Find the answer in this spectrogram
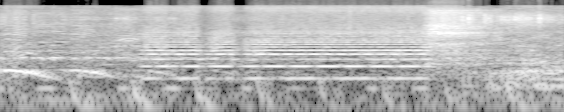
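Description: A fairground ride's horn sounds one steady blast of about two seconds over the ride's pulsing music beat, after a rising-and-falling siren effect dies away. A short burst of hiss follows the horn.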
